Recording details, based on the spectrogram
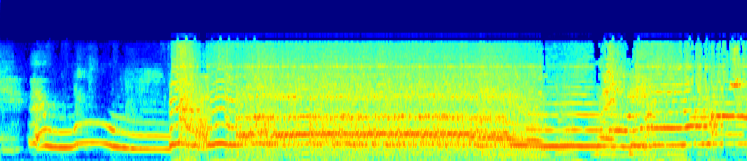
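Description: Two dogs, a German shorthaired pointer and a Jack Russell terrier, howl together in long wavering notes.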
